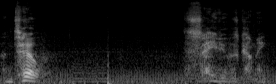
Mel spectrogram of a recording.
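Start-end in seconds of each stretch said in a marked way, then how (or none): 1.8-2.7 hushed whisper of awe. Real, not acted. Preacher whispering to the congregation. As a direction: drop to a whisper for the Savior.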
